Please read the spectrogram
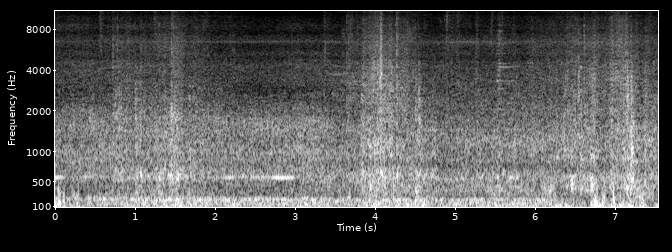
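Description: Excavator engine running steadily under load while the bucket tears into a wooden house, with a steady hum and several crashes and cracks of breaking timber and debris, the biggest about four seconds in and near the end.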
